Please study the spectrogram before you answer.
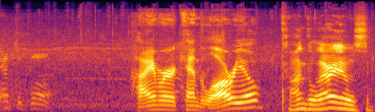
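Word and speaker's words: Jeimer: Heimer Candelario? Candelario is pronounced for the last one. My first name's a little tough for me. I'm going to guess the J is an H sound, so Right.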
